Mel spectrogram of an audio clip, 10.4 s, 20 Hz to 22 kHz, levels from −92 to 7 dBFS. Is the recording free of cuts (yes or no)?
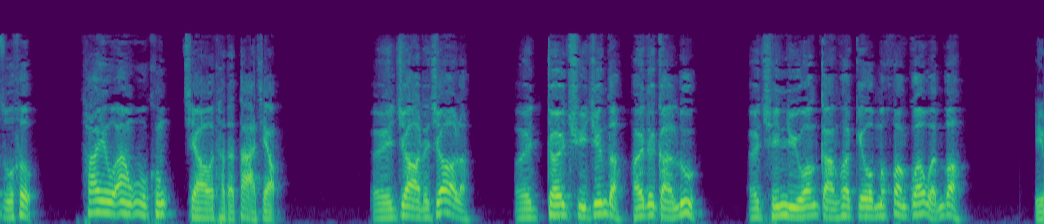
no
